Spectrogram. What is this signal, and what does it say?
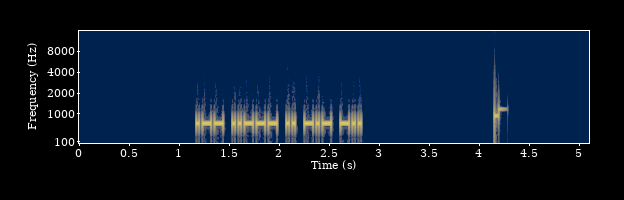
Morse code, heard as a keyed tone, about 37 wpm, 700 Hz. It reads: W2IKD
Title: USA Call Signs - 5 Characters - 6x Character Spacing - 40wpm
